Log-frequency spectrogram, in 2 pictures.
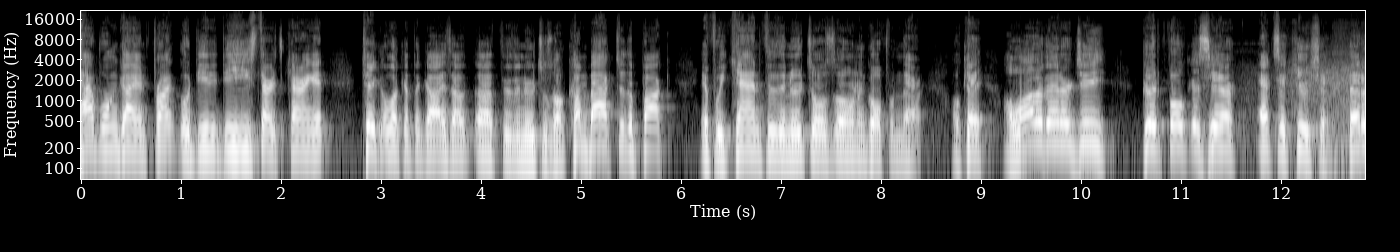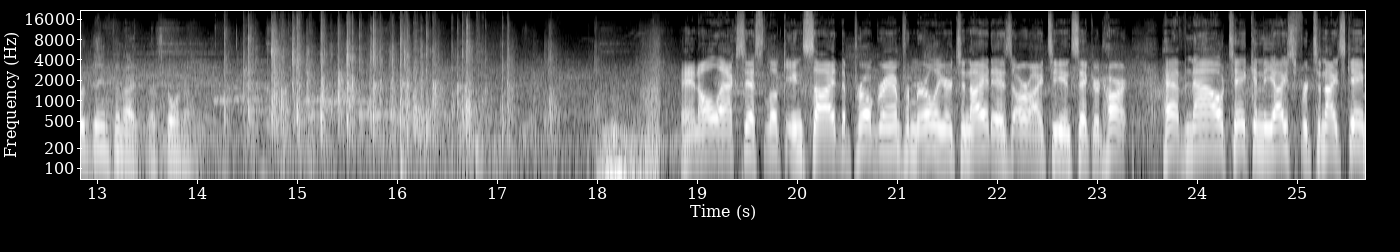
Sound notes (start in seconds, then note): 14.1 clapping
